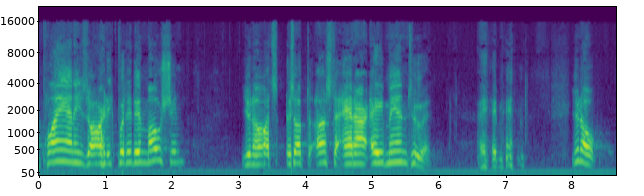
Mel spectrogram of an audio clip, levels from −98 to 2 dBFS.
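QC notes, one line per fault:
3.31–3.40 s, burst of packet loss: For roughly 54 ms the speech does not advance. The last sound is carried on and fades in level, and then the speech resumes with about 60 ms of material skipped. This is how a receiver covers for several consecutive packets that were lost or arrived too late to play. It extends and attenuates what it last decoded until fresh audio arrives, so content is missing.
3.79 s, audio missing between chunks: At this point the speech jumps abruptly, with roughly a tenth of a second of audio gone and the two sides butted together with no silence between them. The cause is likely a chunked recording or processing stage dropping a short span as it closes one block and opens the next. The position fits a 4 s chunk length. Because nothing fills the gap, the cut reads as a skip.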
